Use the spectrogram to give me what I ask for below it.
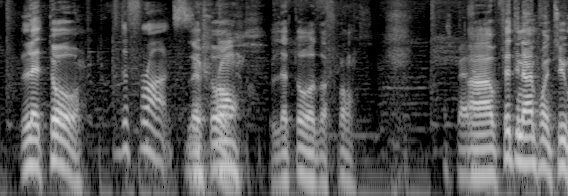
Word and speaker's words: Le Tour de France: Le Tour De France.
